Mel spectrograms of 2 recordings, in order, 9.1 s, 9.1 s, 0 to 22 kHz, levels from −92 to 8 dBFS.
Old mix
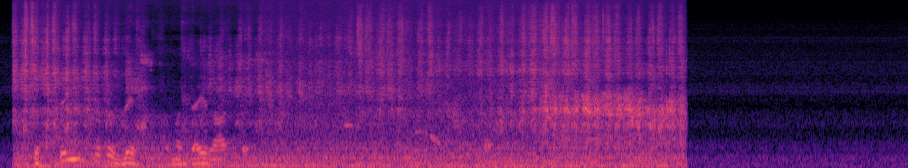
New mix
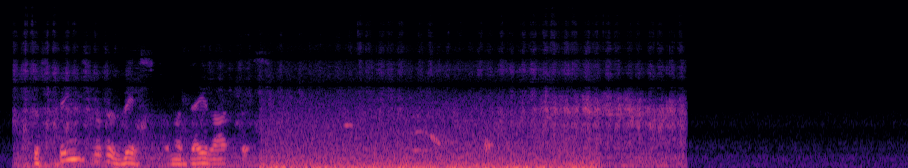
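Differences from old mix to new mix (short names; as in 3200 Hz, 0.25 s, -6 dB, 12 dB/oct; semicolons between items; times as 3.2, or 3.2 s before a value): first sound -10.0 dB; second sound: add tilt -2.5 dB/oct; master: add running mean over 16 samples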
